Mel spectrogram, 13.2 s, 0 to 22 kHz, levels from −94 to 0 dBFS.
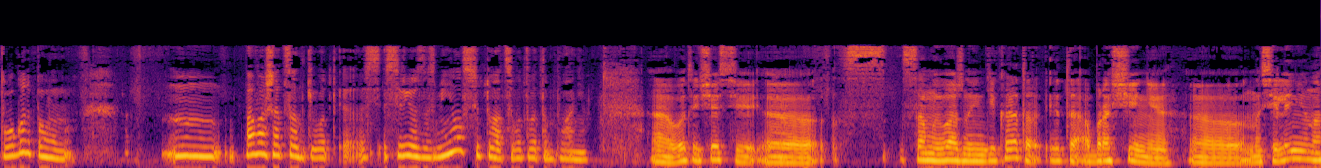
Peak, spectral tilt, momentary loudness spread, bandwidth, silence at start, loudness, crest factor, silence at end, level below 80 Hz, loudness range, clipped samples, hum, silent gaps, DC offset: -2 dBFS; -5.5 dB/octave; 10 LU; 8.4 kHz; 0 s; -19 LUFS; 18 dB; 0 s; -38 dBFS; 3 LU; under 0.1%; none; none; under 0.1%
